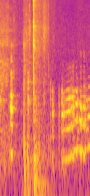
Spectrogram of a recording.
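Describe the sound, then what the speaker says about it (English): A chicken perched on a workshop table clucks close by in a short, uneven series of calls that ends in a longer drawn-out cluck. No one speaks. "Thanks, chicken."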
